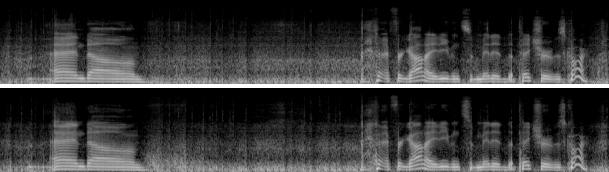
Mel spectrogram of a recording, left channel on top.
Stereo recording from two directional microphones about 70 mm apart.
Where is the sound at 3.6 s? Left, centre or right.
Centre.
